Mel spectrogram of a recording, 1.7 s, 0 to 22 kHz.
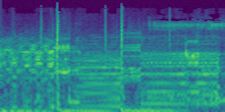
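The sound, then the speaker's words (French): A short electronic quiz-show effect of the game computer removing two wrong answers for a 50-50 lifeline: sustained synthetic tones punctuated by two sharp swooshing hits, loud, with no talking. “c'est le bruit de l'ordinateur.”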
